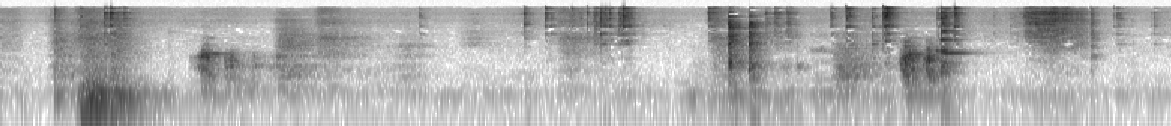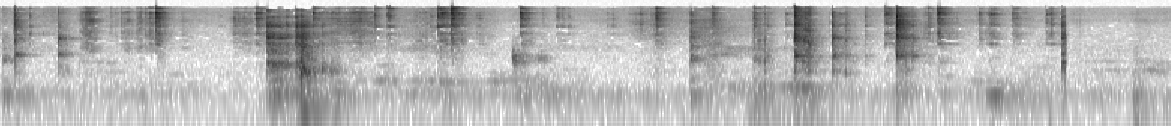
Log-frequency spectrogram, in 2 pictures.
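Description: Plastic spoon knocking and scraping against glass bowls as spice powders are spooned out: irregular clinks and taps, with a duller knock about half a second in.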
